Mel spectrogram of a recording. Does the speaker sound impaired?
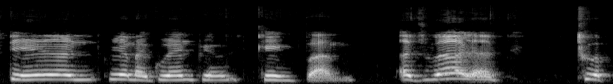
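Yes: cerebral palsy and deafness.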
